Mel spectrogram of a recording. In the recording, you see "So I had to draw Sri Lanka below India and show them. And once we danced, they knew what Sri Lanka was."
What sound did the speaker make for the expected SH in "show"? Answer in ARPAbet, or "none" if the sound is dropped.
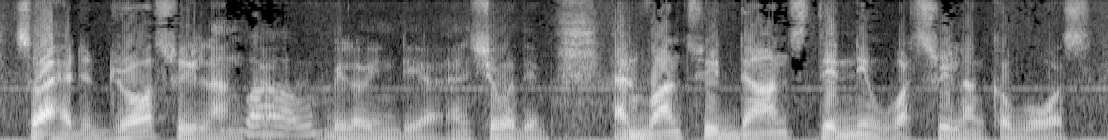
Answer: SH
